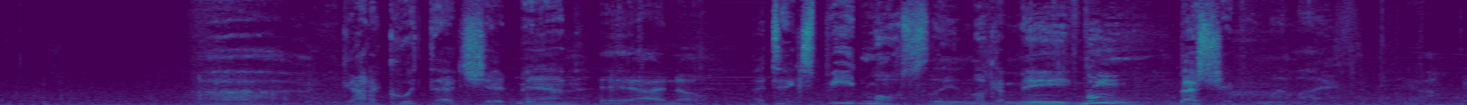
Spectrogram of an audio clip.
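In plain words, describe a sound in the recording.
A man talks with animation, close by.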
